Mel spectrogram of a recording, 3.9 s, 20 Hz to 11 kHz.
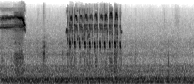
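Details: Owl mother and owlet preening together in Indiantown, Florida, at 11:45 AM on February 26, 2014; a brief high screech, then a rapid run of dry chittering notes lasting about a second over low background hum.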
